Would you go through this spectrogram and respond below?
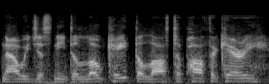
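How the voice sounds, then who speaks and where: A man's voice: mid-range voice, flat delivery, fairly quick, sharp tone, slight background noise. An actor playing a matter-of-fact, encouraging male space agent briefing a hero in a video game. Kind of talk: video game cutscene acting. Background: cinematic music.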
